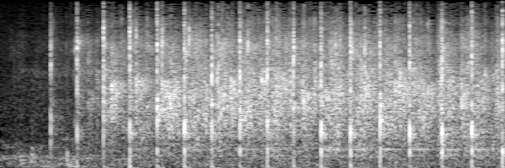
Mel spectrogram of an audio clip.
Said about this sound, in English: I'm clapping for my mother.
